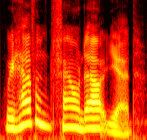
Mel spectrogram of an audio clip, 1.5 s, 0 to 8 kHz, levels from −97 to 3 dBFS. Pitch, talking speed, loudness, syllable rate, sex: 170 Hz, 205 wpm, -16 LUFS, 4.8 syllables/s, male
